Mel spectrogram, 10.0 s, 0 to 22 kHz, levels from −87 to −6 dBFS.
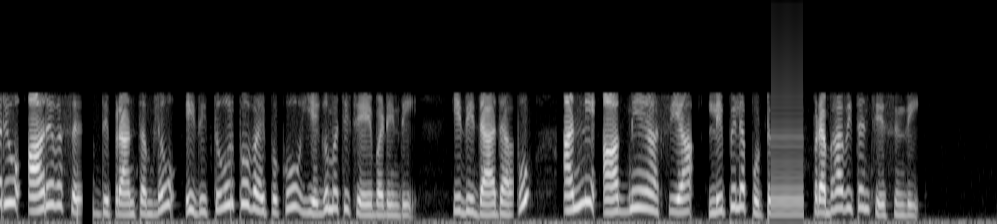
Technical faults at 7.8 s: system hang loop

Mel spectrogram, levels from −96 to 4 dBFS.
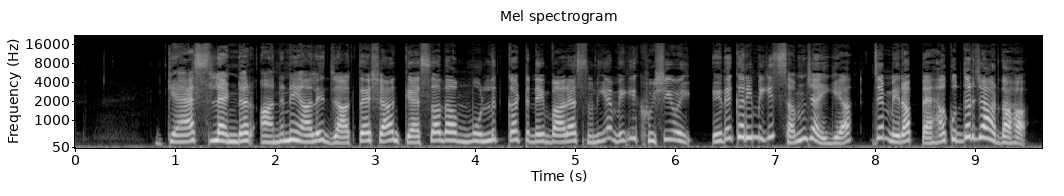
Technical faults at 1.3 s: none

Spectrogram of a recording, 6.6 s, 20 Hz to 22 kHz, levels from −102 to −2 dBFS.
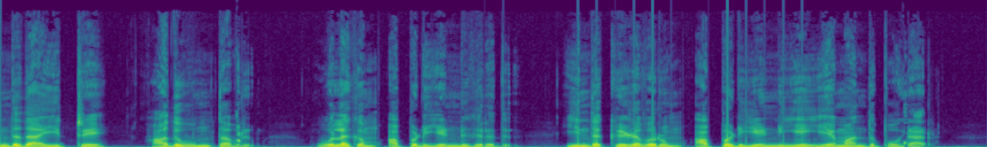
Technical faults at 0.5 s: none

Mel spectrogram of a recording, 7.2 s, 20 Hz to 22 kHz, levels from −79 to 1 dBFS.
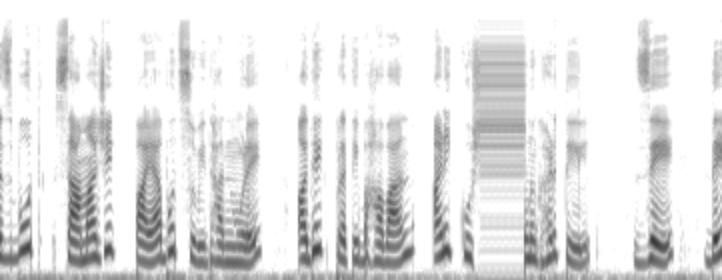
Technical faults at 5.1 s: system hang loop

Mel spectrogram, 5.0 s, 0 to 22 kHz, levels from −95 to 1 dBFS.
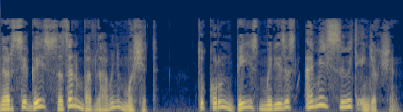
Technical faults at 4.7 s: MP3 compression

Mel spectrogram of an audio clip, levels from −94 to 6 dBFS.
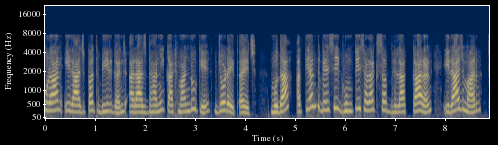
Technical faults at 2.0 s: Speex codec

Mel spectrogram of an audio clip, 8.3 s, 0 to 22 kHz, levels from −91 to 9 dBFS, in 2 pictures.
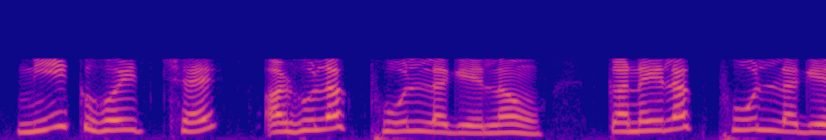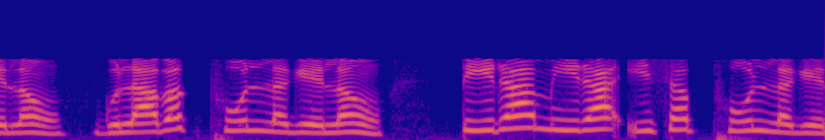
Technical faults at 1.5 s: none

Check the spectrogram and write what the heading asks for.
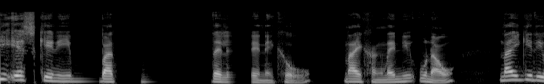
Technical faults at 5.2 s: none

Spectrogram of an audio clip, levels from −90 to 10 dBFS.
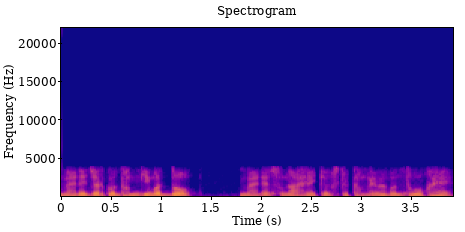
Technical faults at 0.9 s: AMR narrowband mobile codec

